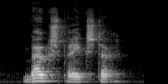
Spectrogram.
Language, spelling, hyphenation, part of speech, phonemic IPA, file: Dutch, buikspreekster, buik‧spreek‧ster, noun, /ˈbœy̯kˌspreːk.stər/, Nl-buikspreekster.ogg
- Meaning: a female ventriloquist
